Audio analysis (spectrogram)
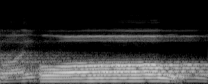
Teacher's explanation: দুই ঠোঁট না মিলিয়ে মাঝখান হইতে উচ্চারিত হয়।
